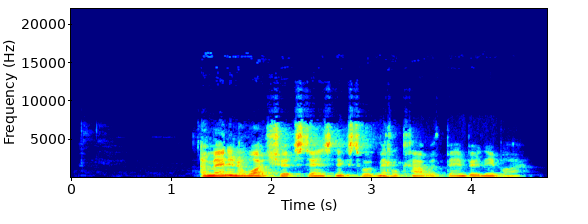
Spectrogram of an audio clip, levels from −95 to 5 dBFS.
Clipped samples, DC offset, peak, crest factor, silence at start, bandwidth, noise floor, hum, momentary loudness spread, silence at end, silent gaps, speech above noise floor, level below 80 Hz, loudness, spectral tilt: under 0.1%; under 0.1%; -2 dBFS; 18 dB; 1.3 s; 7.6 kHz; -85 dBFS; none; 13 LU; 0.3 s; none; 67 dB; -52 dBFS; -18 LUFS; -5.5 dB/octave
